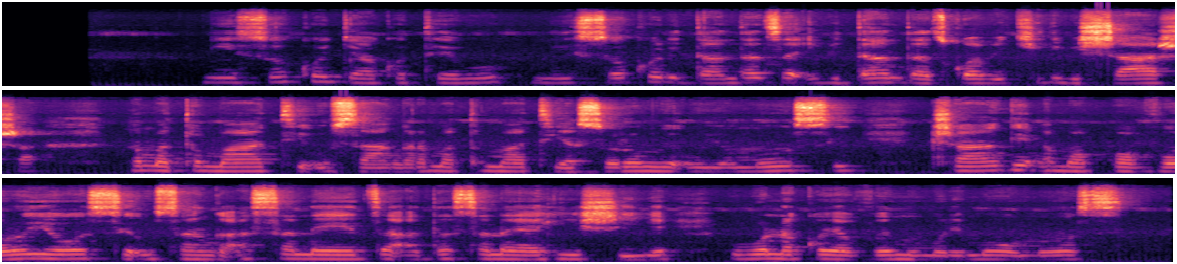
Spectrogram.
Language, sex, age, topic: Rundi, female, 25-35, agriculture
